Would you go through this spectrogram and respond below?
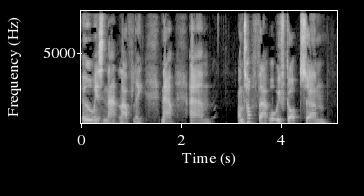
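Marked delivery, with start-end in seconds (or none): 0.0-1.3 heavy camp put-on voice. Building up a voice by adding a camp aspect: camp Moss voice. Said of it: "you've got a camp sort of Moss voice going on right right now".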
